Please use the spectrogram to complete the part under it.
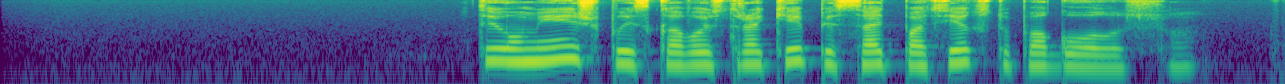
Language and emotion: Russian, neutral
